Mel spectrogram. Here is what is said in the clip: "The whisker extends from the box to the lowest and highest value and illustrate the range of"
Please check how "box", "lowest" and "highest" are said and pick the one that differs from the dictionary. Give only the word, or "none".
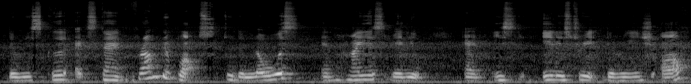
none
